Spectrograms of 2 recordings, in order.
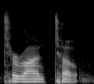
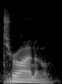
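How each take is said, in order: First: The second T is clearly pronounced. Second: The second T is dropped. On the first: The speaker is not really from the city. "people that are from Toronto do not say Toronto" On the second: The speaker is actually from the city. "They say Toronto. You don't pronounce the second T"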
